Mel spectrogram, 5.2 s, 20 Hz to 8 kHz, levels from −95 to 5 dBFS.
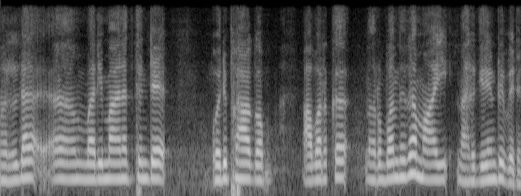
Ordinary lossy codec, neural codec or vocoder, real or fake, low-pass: none; codec, 16 kHz in and 24 kHz out, 0.8 kbps, FocalCodec, streaming, 65536 codes; fake; 7.2 kHz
